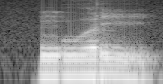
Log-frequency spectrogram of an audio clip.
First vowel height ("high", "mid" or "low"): high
